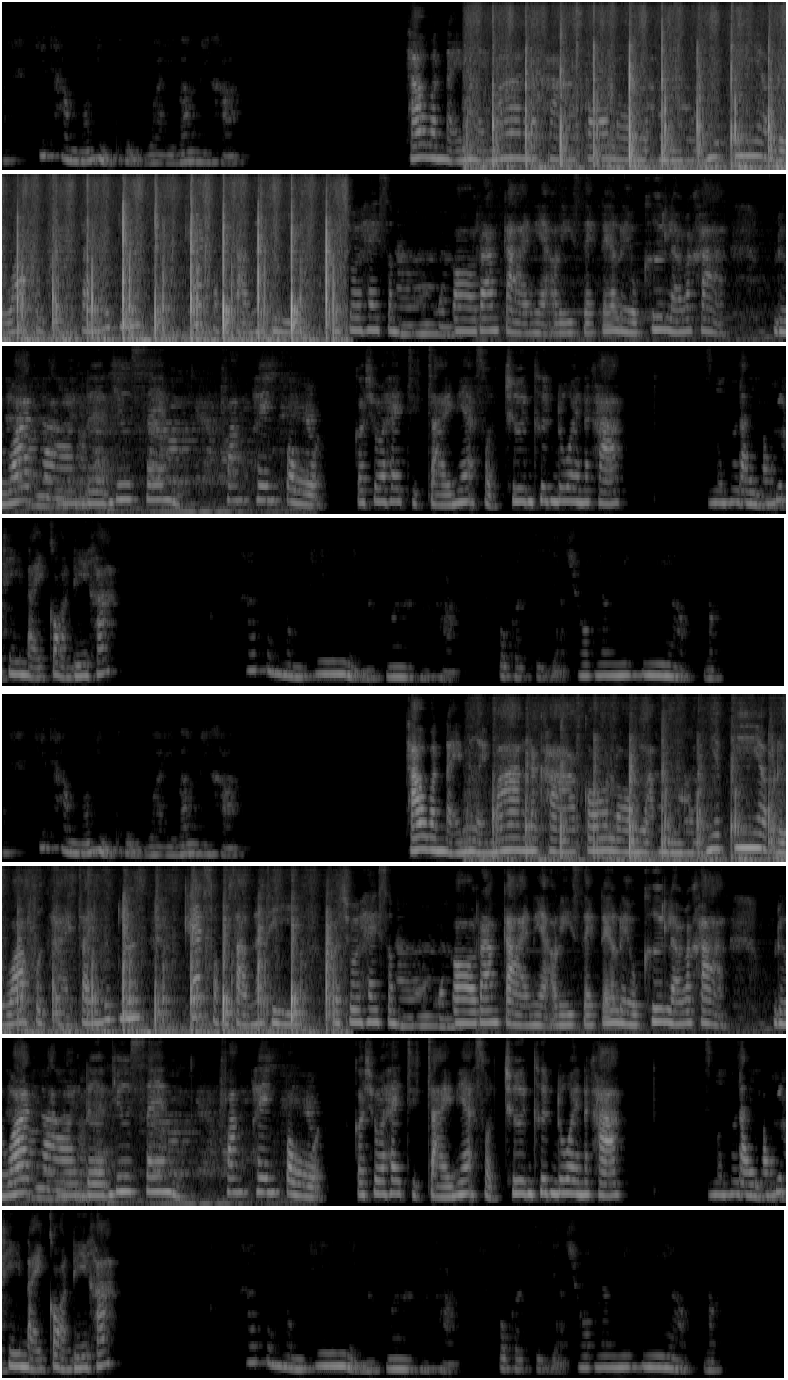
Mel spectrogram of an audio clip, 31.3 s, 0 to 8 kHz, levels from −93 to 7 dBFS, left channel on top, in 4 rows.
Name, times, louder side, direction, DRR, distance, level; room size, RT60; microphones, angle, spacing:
voice 1, 0.0-2.4 6.5-7.2 11.8-12.4 15.9-16.6 22.7-23.6 25.9-28.1 28.5-30.7, right 1 dB, 15° right, 0.7 m, -55 dB
voice 2, 4.0-6.5 6.8-11.8 12.3-17.5 17.8-18.9 19.2-21.9 23.1-24.6, right 4 dB, 50° right, 0.7 m, -48 dB
sound 1, 4.6-11.3, left 7 dB, 60° left, 0.4 m, -44 dB
sound 2, 12.5-18.8, left 1 dB, 30° left, 1.1 m, -63 dB
3.1 x 2.3 x 3.6 m
head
